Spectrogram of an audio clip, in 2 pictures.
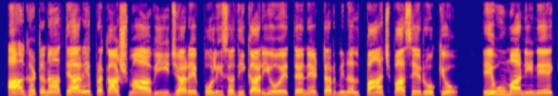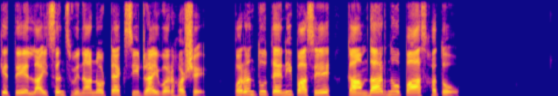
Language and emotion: Gujarati, neutral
